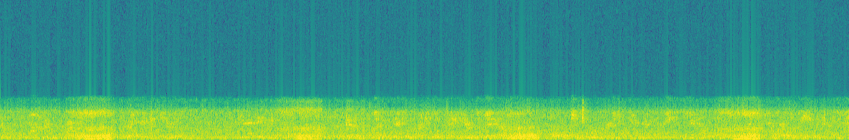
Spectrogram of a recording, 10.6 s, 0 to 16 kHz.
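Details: Snoring: soft, rough snoring breaths recurring about 22 times a minute over a steady background hiss.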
